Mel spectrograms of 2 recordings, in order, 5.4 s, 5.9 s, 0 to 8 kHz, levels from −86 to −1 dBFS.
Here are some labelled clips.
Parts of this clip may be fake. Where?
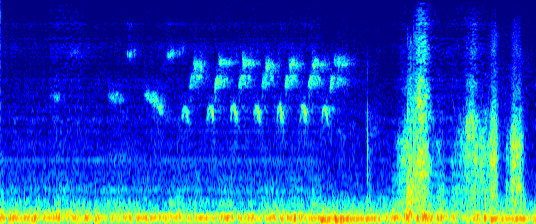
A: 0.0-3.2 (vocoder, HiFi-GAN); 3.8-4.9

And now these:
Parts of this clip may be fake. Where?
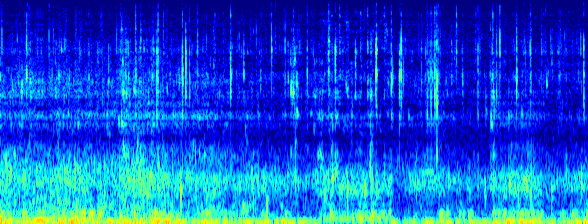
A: 3.2-3.9 (vocoder, HiFi-GAN)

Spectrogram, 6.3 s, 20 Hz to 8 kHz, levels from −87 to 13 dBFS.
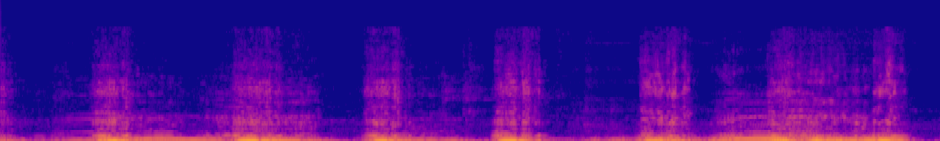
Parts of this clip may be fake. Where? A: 3.8-4.8 (vocoder, HiFi-GAN); 5.4-6.3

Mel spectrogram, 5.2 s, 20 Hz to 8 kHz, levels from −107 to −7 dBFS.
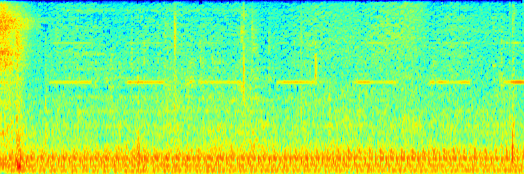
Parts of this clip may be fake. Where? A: none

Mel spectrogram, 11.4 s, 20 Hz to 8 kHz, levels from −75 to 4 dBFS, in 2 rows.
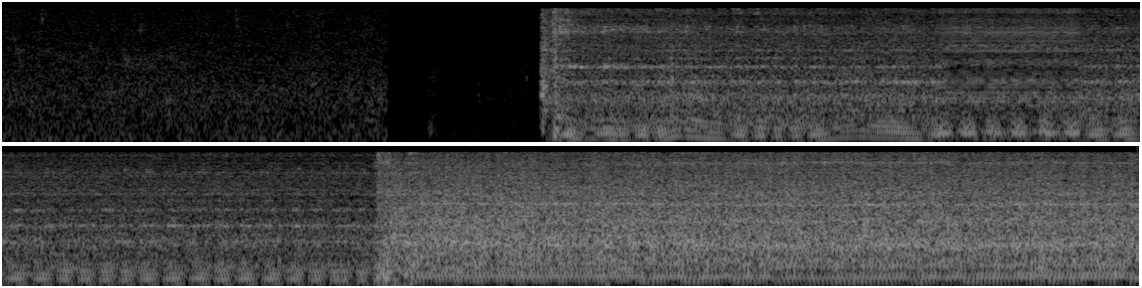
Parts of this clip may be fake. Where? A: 4.7-5.4 (vocoder, HiFi-GAN)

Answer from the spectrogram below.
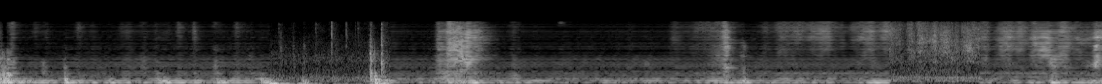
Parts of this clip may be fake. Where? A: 0.0-2.7 (vocoder, HiFi-GAN); 3.9-8.9; 9.8-11.0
